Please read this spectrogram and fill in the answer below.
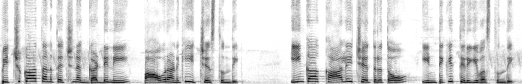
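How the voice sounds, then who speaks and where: A woman's voice: high-pitched, animated, moderate pace, a bit bright, no room sound. A woman narrator reading a scripted moral story for children.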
